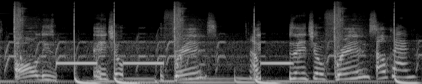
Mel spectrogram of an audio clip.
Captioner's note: beep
